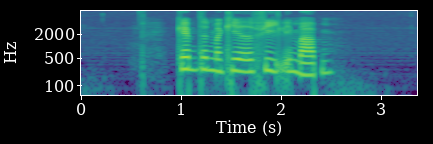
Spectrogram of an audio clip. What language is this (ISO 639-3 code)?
dan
